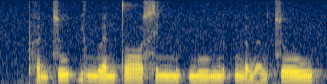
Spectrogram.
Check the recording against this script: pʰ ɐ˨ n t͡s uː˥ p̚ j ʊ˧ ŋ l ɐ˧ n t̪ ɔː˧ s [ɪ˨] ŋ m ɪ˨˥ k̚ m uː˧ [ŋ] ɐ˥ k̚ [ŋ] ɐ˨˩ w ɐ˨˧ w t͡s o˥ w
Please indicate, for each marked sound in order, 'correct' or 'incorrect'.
incorrect: ɪ˥, correct, correct

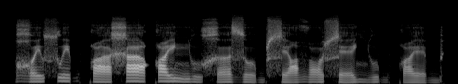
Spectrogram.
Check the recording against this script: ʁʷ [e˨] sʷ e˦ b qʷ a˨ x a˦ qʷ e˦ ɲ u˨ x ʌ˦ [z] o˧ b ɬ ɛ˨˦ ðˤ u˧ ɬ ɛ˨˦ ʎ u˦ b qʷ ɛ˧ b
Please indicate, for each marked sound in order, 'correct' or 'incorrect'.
correct, correct

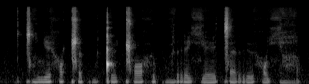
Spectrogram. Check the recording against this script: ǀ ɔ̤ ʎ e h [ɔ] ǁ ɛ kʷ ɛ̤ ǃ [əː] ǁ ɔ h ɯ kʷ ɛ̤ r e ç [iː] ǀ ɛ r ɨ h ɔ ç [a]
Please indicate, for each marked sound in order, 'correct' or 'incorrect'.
correct, incorrect: ɨː, incorrect: eː, incorrect: a̤

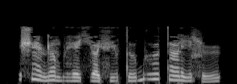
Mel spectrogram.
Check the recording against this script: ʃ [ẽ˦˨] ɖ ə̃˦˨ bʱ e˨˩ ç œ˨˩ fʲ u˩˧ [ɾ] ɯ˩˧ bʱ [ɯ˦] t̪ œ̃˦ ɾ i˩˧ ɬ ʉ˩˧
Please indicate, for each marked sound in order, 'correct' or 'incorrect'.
correct, incorrect: t̪, correct

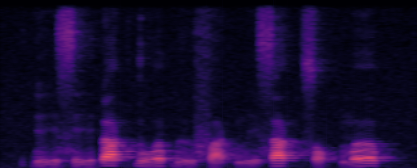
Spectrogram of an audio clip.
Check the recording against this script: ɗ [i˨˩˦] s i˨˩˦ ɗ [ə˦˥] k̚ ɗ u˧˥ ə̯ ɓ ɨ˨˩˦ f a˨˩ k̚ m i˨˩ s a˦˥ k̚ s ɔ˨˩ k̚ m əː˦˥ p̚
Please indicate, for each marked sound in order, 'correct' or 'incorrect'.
correct, incorrect: a˦˥

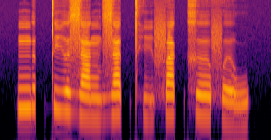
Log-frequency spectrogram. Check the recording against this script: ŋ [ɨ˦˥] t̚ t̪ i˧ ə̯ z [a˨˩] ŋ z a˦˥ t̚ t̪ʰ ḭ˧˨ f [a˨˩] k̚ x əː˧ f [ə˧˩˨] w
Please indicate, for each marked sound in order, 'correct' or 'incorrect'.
incorrect: ə˦˥, correct, incorrect: a˦˥, correct

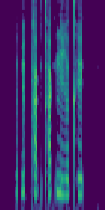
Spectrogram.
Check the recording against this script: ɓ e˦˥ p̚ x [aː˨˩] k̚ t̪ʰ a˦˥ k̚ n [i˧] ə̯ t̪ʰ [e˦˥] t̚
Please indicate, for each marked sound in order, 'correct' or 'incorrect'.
incorrect: a˨˩, incorrect: i˨˦, correct

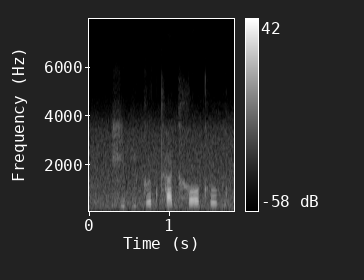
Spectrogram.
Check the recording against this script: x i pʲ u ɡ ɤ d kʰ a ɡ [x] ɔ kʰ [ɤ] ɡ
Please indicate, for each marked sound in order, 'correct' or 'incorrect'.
correct, incorrect: o

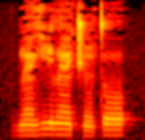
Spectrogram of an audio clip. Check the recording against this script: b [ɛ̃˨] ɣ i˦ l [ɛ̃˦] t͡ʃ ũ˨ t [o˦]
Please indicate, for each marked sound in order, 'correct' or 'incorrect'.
incorrect: ɛ̃˧, correct, correct

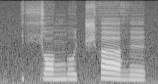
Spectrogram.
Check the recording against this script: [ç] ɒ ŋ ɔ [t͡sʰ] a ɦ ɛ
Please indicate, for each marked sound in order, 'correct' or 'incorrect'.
correct, incorrect: t͡ʃʰ

